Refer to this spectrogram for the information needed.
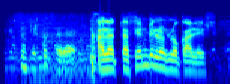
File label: Voice message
